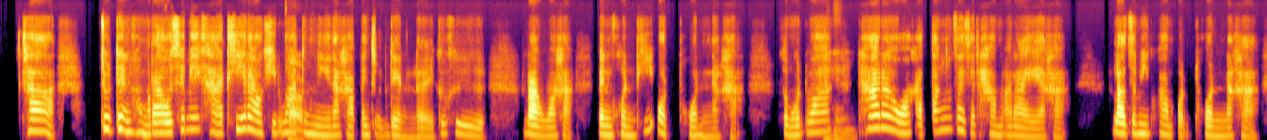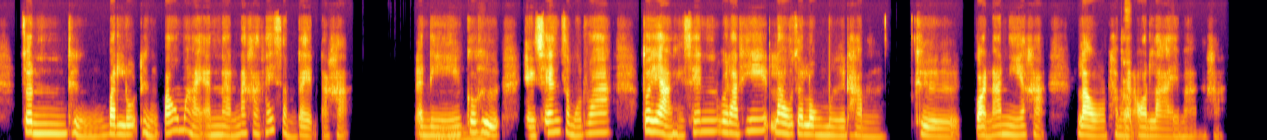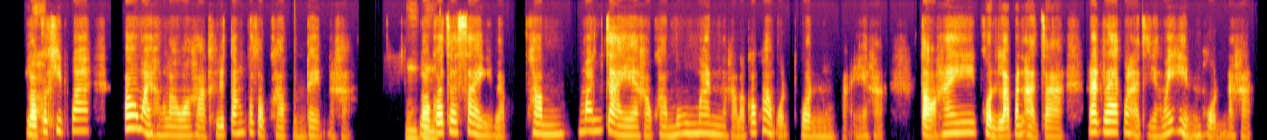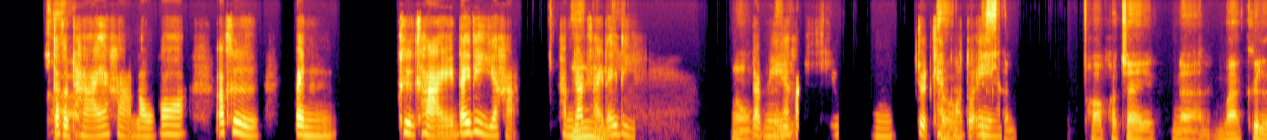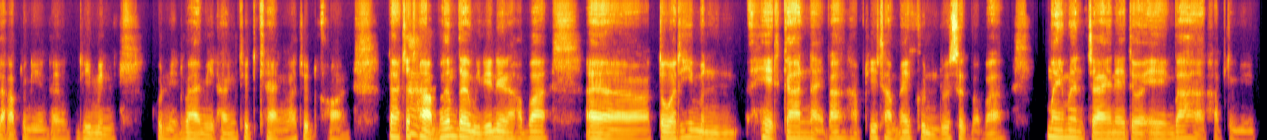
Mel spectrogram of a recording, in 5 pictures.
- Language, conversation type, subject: Thai, advice, ฉันจะยอมรับข้อบกพร่องและใช้จุดแข็งของตัวเองได้อย่างไร?
- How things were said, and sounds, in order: other background noise; unintelligible speech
